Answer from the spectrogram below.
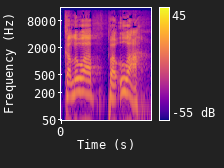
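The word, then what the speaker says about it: kalua pa'ua (kalua puaʻa): Mango cabbage slaw, true Hawaiian macaroni salad, kalua pa'ua. You have to pronounce all the vowels.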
